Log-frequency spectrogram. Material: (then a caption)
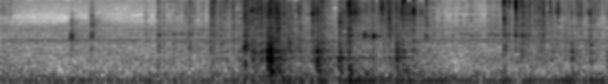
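Soap. A small metal knife blade carves and shaves a palm-sized bar of soap with a green glitter coating and a white interior, held in one hand, peeling off curls. Soft, crisp, bright scraping and crinkling grows louder and denser toward the middle, with brief sharp ticks as the shavings come away.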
